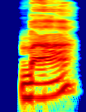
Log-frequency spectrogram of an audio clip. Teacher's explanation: second tone they'll call it a three five because it starts somewhere in the middle and Rises up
